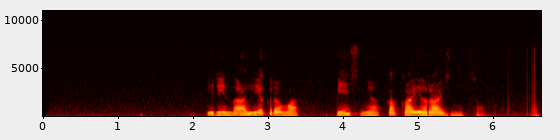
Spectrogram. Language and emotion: Russian, neutral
